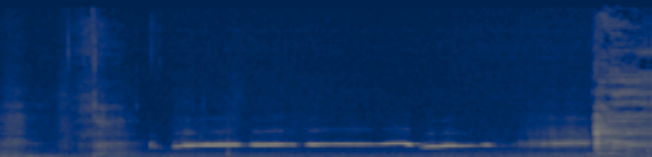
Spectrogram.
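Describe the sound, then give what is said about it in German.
Someone whistles a short tune, a clear sustained pitch gliding through a few notes for about four seconds, with faint rustling before and after. “Also wenn ich das wusste, dass das gepfiffen werden wird, hätte man teilweise vielleicht eine andere.”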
